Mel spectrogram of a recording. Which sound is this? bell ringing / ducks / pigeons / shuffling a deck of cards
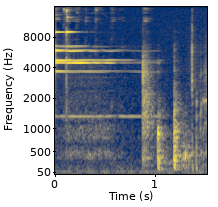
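bell ringing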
